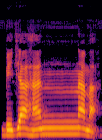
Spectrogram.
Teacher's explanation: نون مشدد ہے غنہ کر کے پڑھیں گے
